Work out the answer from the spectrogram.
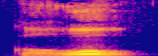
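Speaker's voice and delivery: "go" pulled apart into two beats, go-oo; overdone glide. Shown as a demonstration. Teacher shows how no American would speak, two-beat "go". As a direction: break "go" slowly in two. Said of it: "이렇게 발음하거나".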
